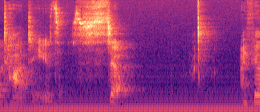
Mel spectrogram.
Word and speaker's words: Tati: Rhymes with Tati. Tati the hottie.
